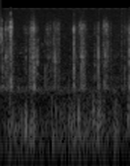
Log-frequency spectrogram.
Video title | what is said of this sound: Dissecting a Mummified Lizard | it weighs nothing it is hollow when I shake it I can hear stuff rattling around inside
